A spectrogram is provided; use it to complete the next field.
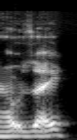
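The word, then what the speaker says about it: José: Is that how you say that? With a H instead of the J? What's that? I missed it. What was it? Jose? Is that Jose? Jose? Yeah. Jose. Yeah, that's how you say it, Jose.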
